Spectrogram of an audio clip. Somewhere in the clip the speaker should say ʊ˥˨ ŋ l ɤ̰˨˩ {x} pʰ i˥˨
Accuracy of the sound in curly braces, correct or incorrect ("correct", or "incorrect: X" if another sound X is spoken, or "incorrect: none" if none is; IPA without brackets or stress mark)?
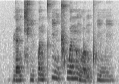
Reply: incorrect: ŋ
